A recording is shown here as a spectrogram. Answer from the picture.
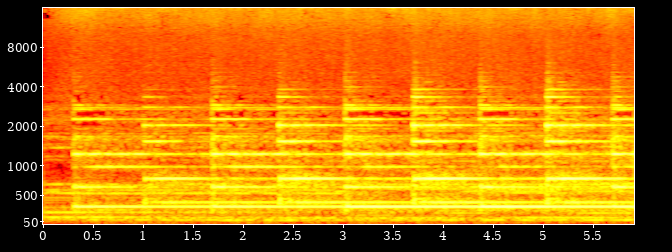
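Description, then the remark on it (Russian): A bronze church bell in a bell tower, rung by a bell-ringer, is struck again and again at a steady, unhurried pace, about eight strikes whose rich, humming tones ring on and overlap, loud with no voices. “На колокольню уж лезет звонарь. В колокол бронзовый громче ударь.”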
